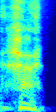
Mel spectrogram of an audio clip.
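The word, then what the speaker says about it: ห้า: En tailandés el número cinco se pronuncia ja, así que en lugar de escribir jajaja, los tailandeses a veces escriben 555.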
